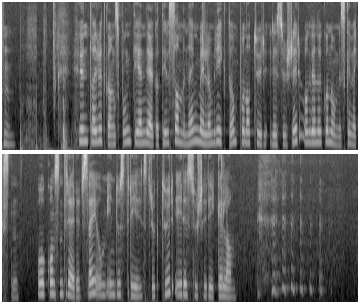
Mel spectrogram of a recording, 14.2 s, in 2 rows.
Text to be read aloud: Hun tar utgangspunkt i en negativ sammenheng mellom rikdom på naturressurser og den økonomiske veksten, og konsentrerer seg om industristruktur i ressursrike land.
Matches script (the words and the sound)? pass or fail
fail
